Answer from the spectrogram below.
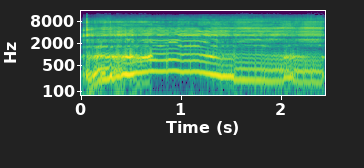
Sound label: zombie death throes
